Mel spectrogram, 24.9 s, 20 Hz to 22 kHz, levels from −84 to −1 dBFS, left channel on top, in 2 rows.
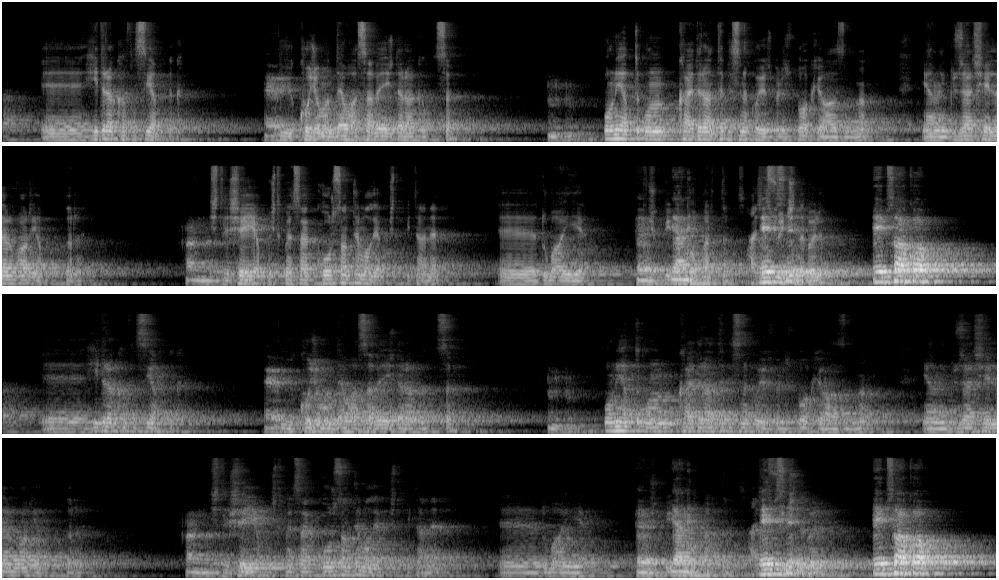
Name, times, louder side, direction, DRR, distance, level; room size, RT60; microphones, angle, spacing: voice 1, 0.5-1.9 3.5-5.6 7.5-10.8 11.5-12.9 13.2-13.5 15.0-17.2 17.6-17.9 18.6-19.7 20.5-22.7, left 3 dB, 55° left, 5 dB, 0.5 m, -27 dB
voice 2, 6.8-7.2 14.7-15.5 20.4-21.1 21.9-22.4 23.3-24.0, left 1 dB, ahead, 0 dB, 0.8 m, -20 dB
13.0 x 5.6 x 3.2 m, 2.6 s
head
